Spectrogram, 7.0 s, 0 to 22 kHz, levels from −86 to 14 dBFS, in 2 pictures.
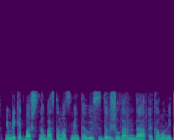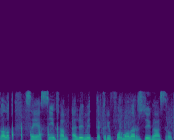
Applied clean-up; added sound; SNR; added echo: neural mask model RNNoise.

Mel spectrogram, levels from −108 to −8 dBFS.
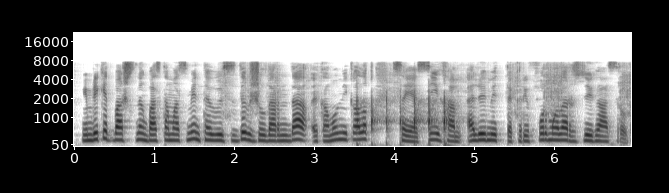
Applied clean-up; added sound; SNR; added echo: classical method log-MMSE.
